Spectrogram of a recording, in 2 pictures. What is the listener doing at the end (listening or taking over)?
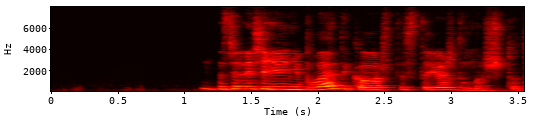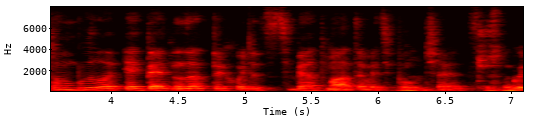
taking over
